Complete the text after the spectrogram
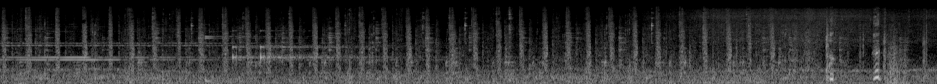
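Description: A horse gallops, its hooves thudding quickly on sand.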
